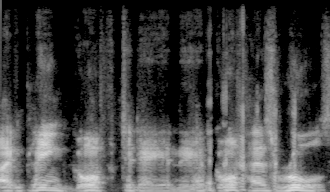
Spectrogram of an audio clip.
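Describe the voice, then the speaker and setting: A man's put-on character voice, fairly low in pitch and fairly slow. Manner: stern, playing to win.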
